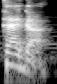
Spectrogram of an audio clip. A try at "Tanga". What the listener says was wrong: But yeah, so it's like there's an N in there. So Tanga. It's like a soft G.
